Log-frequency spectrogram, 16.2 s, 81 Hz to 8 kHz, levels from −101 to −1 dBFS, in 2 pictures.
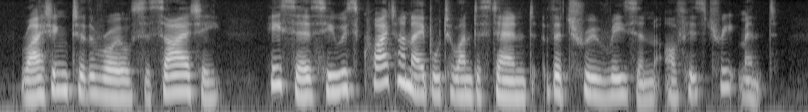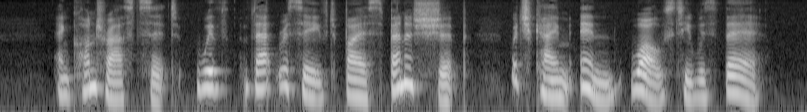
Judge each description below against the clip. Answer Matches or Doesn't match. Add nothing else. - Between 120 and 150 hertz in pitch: Doesn't match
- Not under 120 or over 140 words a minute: Matches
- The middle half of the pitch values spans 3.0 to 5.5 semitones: Matches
